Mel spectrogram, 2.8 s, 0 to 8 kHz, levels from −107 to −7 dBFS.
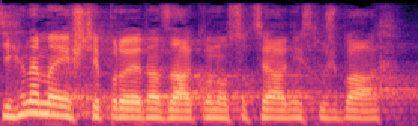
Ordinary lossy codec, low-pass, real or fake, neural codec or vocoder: MP3, 48 kbps; 7.2 kHz; real; none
